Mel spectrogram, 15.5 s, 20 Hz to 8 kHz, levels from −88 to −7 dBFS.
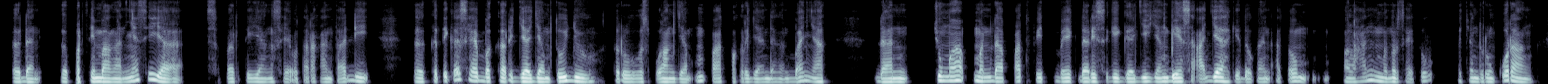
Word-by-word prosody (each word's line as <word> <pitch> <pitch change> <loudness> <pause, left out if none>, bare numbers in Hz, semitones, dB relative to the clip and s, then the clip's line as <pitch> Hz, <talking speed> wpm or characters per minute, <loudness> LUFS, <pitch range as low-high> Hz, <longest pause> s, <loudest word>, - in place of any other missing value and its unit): eee, 115 - +2
dan, 115 -2 0 0.2
eee, 120 - -1
pertimbangannya 120 +3 +3
sih 195 -5 +2
ya, 115 -4 +2 0.2
seperti 115 +1 -6
yang 115 0 -2
saya 110 - -7
utarakan 115 0 -6
tadi, 130 +4 0 0.5
eee, 120 - +2
ketika - - -1
saya 150 -6 +2
bekerja 130 -2 +4
jam 120 -2 +4
7.00 135 -4 +5 0.2
terus 115 0 0
pulang 115 +1 +2
jam 110 -1 -2
4.00 115 -6 -4
pekerjaan 115 -1 -4
dengan 110 0 -6
banyak 125 -2 -1 0.5
dan 115 -1 +2 0.2
cuma 155 0 +4
mendapat 135 -1 0
feedback 130 -1 -2
dari 125 +1 +4
segi 125 +1 -1
gaji 125 +2 +2
yang 125 0 +3
biasa 125 0 +4
aja 135 -2 +4
gitu 110 0 -4
kan, 115 -1 -4
atau 135 0 -1 0.4
malahan 130 +8 -2
menurut 125 -4 +1
saya - - -9
itu 145 +2 -7 0.3
cenderung 120 -1 -1
kurang. 125 -10 +1
125 Hz, 165 wpm, -23 LUFS, 115-135 Hz, 0.5 s, 7.00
